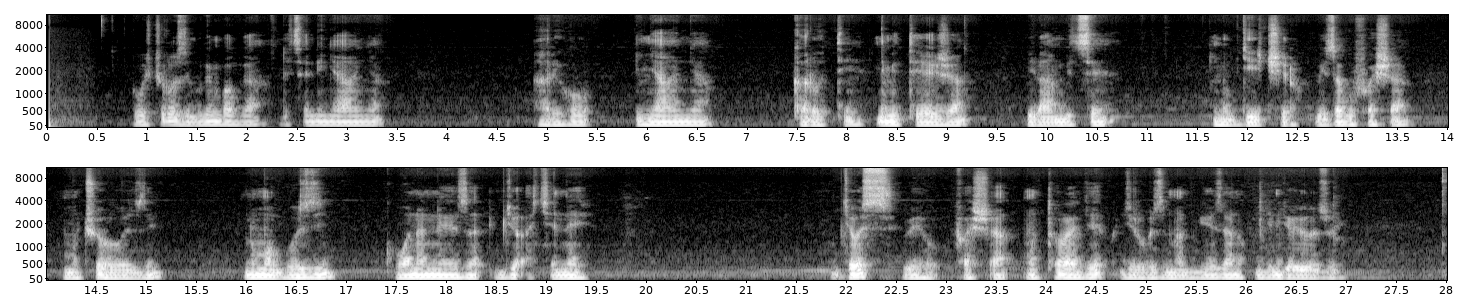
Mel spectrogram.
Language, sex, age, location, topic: Kinyarwanda, male, 25-35, Huye, agriculture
